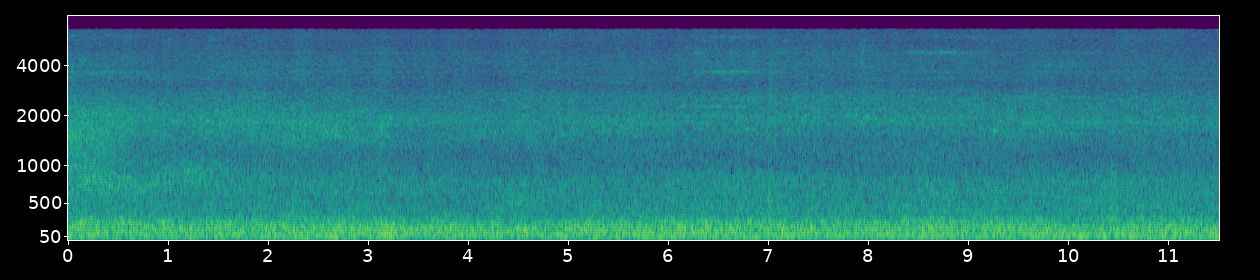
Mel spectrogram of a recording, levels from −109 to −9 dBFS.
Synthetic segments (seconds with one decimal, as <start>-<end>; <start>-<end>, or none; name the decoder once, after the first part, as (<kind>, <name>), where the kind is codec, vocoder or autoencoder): 1.8-4.9 (codec, SNAC); 9.1-10.8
